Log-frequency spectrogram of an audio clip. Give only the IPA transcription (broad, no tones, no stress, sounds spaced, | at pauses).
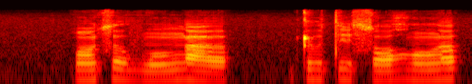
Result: q ũ s ɤ v ɔ̃ ŋ a ɐ̯ | ʈ ɯ t i s ɔ ʁ ɔ̃ ɐ̯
